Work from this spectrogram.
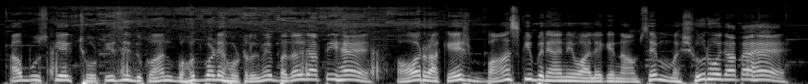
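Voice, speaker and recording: A man's voice: high voice, mellow. A man reading scripted narration for a moral story. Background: music.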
